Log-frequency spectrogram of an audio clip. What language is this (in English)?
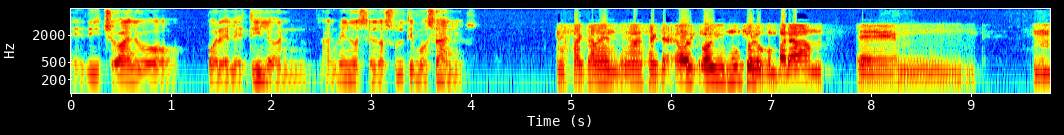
Spanish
